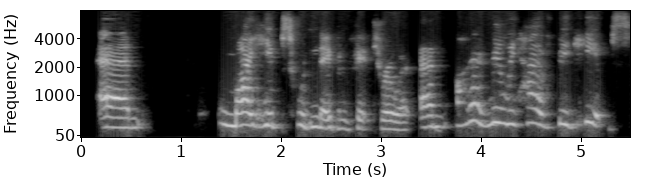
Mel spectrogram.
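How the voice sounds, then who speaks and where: A woman with an Australian accent speaks very slowly at a high pitch with lively intonation, against a quiet background. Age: 50s. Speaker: nonprofit founder. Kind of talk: interview. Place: home room. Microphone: video call.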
